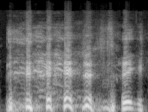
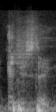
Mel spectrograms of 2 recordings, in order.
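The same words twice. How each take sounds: First: Drawn-out amused interesting; laughing. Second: Said in the usual way. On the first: Real, not acted. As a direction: stretch it out through a laugh. Host laughs at guest's story.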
